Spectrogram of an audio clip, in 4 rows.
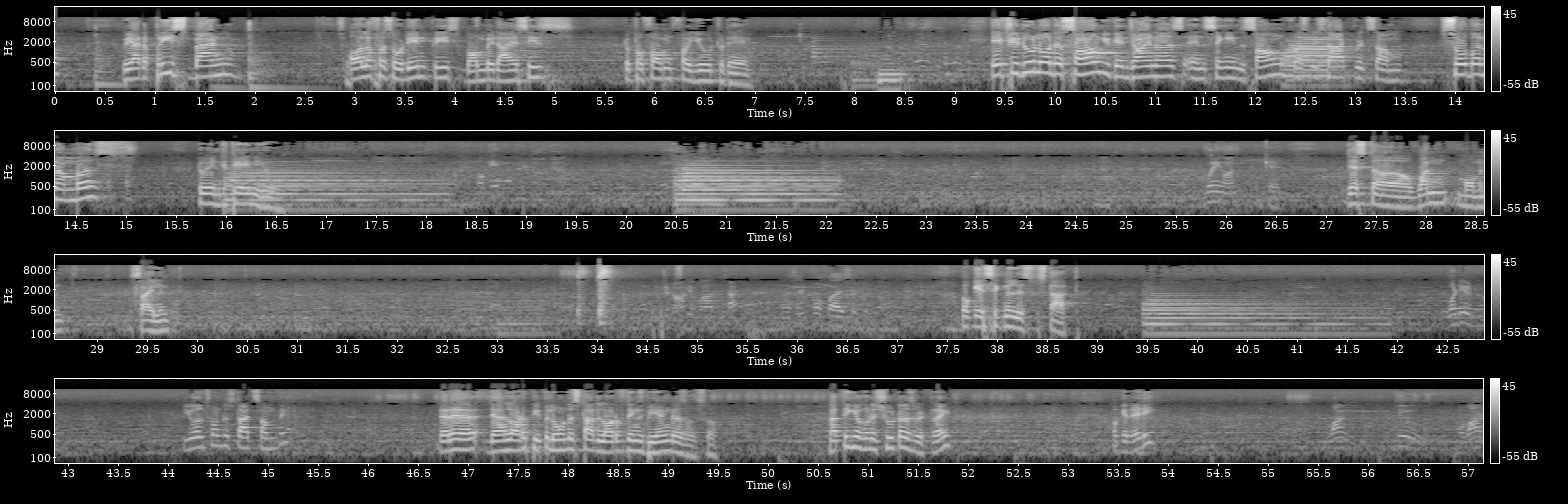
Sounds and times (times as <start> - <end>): Speech: 2.9 - 7.0, 8.6 - 15.1, 15.8 - 16.6, 27.2 - 29.8, 34.4 - 37.0, 37.6 - 39.4, 44.2 - 45.3, 46.7 - 49.6, 55.6 - 57.1.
